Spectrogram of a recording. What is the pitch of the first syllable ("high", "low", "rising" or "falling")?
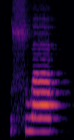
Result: high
